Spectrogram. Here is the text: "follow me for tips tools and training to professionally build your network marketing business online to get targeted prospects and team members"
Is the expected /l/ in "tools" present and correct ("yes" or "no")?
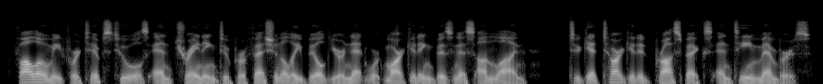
yes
